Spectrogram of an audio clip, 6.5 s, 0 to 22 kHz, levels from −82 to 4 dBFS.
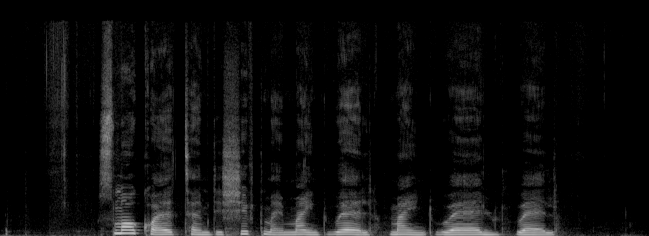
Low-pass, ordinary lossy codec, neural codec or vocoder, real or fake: none; none; none; real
